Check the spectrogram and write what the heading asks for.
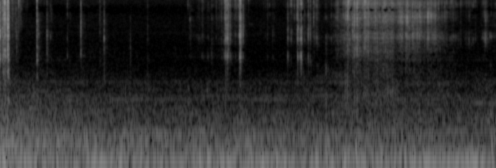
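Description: Crunching and chewing as a crisp-shelled fried caramel cheesecake bite is bitten into, a few seconds in, then chewed with mouth noises.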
